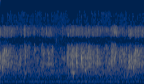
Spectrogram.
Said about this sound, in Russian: В море что-то заплескалось, поплавки дрогнули.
